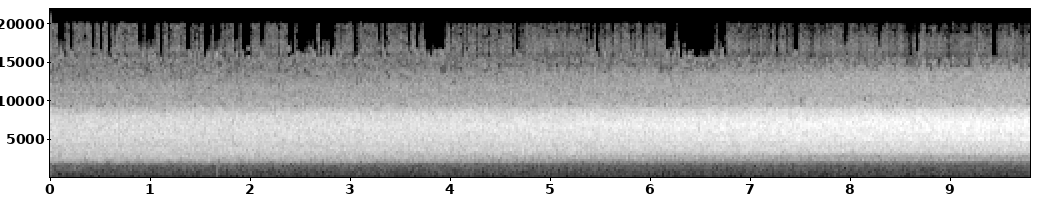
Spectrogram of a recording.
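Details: Deep in a forest, a few miles in, cicadas drone in a steady, high, hissing buzz that swells slowly louder without pause.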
